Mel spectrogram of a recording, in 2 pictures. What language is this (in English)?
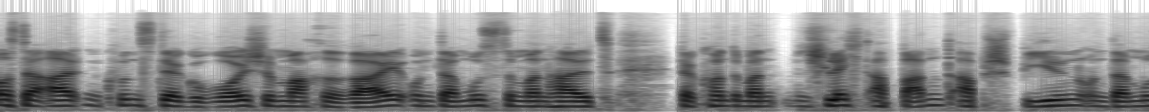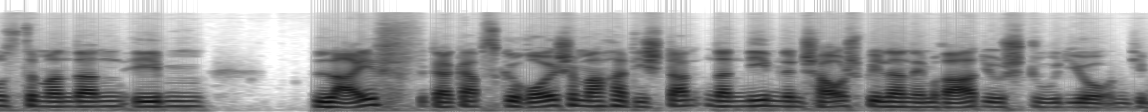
German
